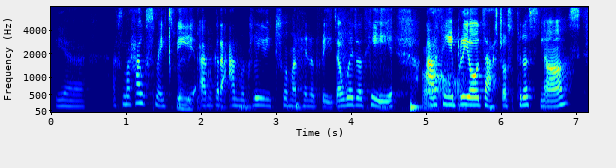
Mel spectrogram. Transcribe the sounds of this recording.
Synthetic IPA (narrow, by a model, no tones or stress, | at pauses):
ja | akʰɔ̥smahawsmejtʰviːəːmɡədaʔanmʊdriːlˠitʰrʊmanɦɪnəbriːdawɛdɔð̥hiːʔaθiːbrɪɔdasd̥rɔspʰəɾəsnaɔs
